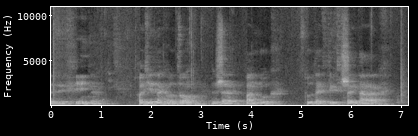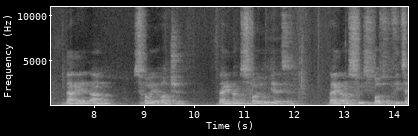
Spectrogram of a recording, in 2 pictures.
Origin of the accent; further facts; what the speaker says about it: Lublin Voivodeship, Poland; Tak jechałem wtedy na Wszystkich Świętych do domu rodzinnego, na Zamojszczyznę.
